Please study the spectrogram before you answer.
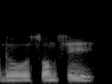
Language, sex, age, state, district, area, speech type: Manipuri, male, 30-45, Manipur, Churachandpur, rural, conversation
